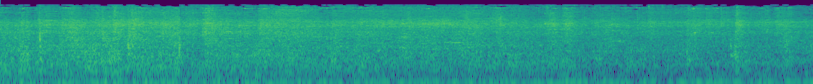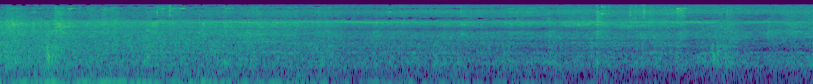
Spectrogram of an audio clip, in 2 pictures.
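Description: Narrow-gauge train running past and moving away: a steady low drone with wheel clicks over the rail joints, fading steadily.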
